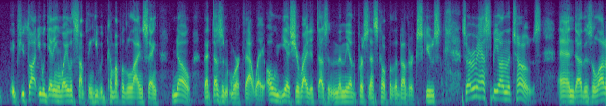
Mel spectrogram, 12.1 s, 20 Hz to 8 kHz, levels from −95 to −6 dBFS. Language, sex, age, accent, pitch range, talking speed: English, male, 50-69, American, 95-125 Hz, 265 wpm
